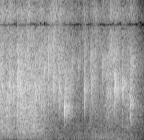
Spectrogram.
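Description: Water gushes steadily from a Kohler Rite-Temp valve being flushed, a loud, continuous splashing rush at close range with no voices.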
